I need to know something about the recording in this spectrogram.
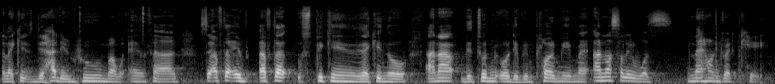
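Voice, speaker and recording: A Nigerian man with an Igbo accent tells his story at a quick clip, laughing often and restarting his sentences. He sounds like he is in his thirties, talking candidly among friends. A faint hiss sits under the recording. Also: medium pitch, steady tone, darkish tone. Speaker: guest on a men's talk show.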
